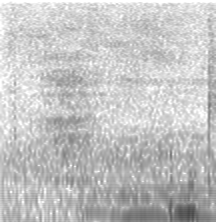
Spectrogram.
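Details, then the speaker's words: Low, rumbling snore from a sleeping pet, named Lady, building in loudness over a single breath; owner says she is snoring away happily: snoring. "okay plus lady is snaring can you hear her she's snaring away she's so happy right"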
